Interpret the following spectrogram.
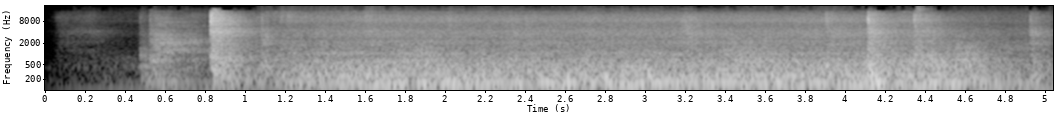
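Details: Hotpoint/Indesit tumble dryer after fitting a new door pin to cure buzzing on start: a door thud, then an even tumbling rumble with no buzz, so it runs normally after the repair.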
